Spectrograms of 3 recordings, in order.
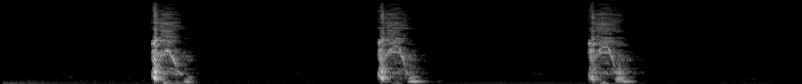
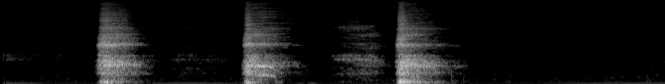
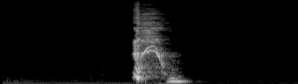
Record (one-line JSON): {"three_cough_length": "8.0 s", "three_cough_amplitude": 32768, "three_cough_signal_mean_std_ratio": 0.24, "exhalation_length": "6.7 s", "exhalation_amplitude": 29842, "exhalation_signal_mean_std_ratio": 0.33, "cough_length": "3.0 s", "cough_amplitude": 32768, "cough_signal_mean_std_ratio": 0.3, "survey_phase": "beta (2021-08-13 to 2022-03-07)", "age": "65+", "gender": "Male", "wearing_mask": "No", "symptom_none": true, "smoker_status": "Never smoked", "respiratory_condition_asthma": false, "respiratory_condition_other": false, "recruitment_source": "REACT", "submission_delay": "3 days", "covid_test_result": "Negative", "covid_test_method": "RT-qPCR", "influenza_a_test_result": "Negative", "influenza_b_test_result": "Negative"}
